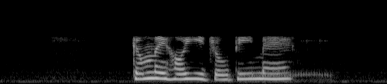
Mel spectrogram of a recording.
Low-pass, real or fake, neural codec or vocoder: 3.6 kHz; real; none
